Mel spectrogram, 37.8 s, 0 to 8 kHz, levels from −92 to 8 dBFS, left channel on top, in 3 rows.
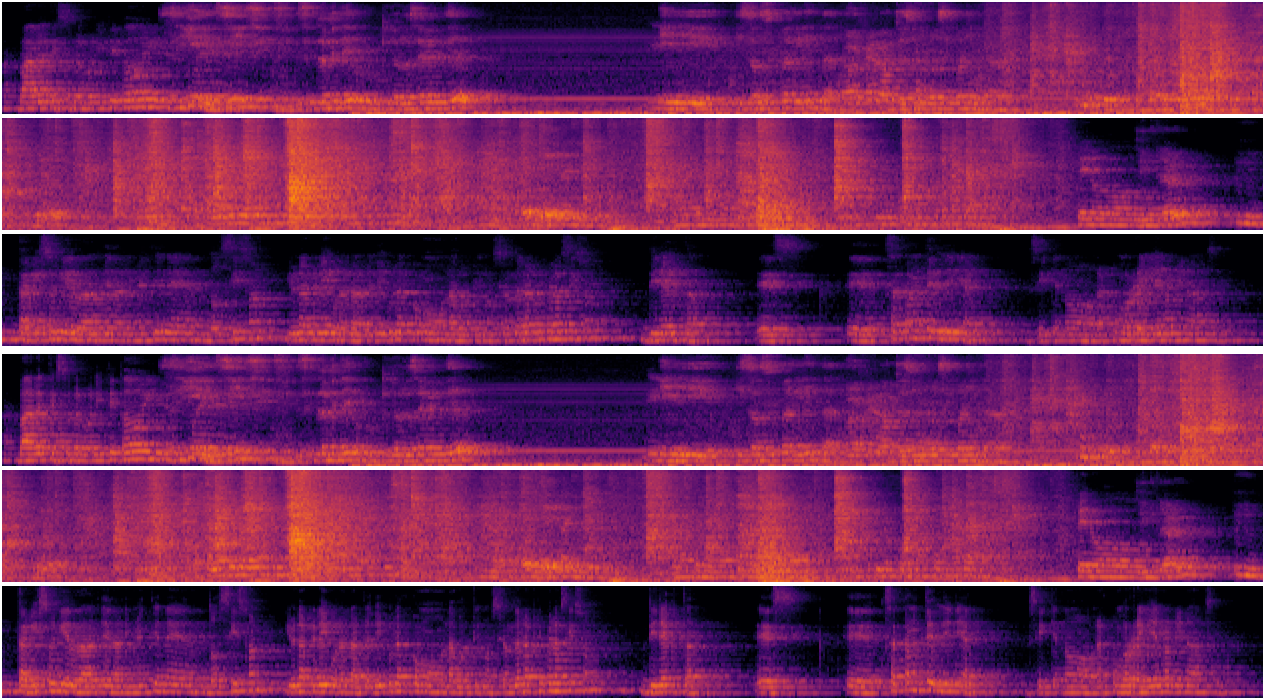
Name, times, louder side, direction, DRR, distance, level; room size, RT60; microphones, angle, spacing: voice 1, 0.1-2.4 6.4-6.9 10.8-10.9 14.5-16.7 17.3-18.7 19.3-20.7 21.0-22.4 23.3-24.2 24.9-32.2 32.7-33.1 33.6-35.0 35.4-37.4, right 2 dB, 70° right, 1 dB, 0.4 m, -35 dB
voice 2, 1.7-4.7 6.6-8.5 8.8-10.2 10.7-13.2 17.8-18.3 23.9-24.5, left 1 dB, 10° left, -4 dB, 0.4 m, -32 dB
Telephone, 3.5-12.4, equal, 60° left, 0.6 m, -37 dB
sound 1, 7.3-7.4 7.7-7.9 8.4-9.3 9.6-23.2, left 1 dB, 85° left, 1.2 m, -29 dB
3.6 x 2.6 x 2.4 m, 1.4 s
head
